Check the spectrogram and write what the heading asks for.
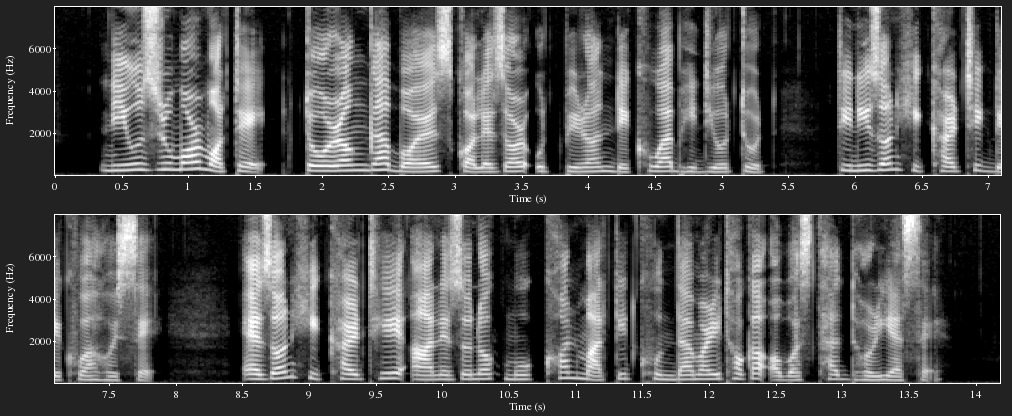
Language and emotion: Assamese, neutral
